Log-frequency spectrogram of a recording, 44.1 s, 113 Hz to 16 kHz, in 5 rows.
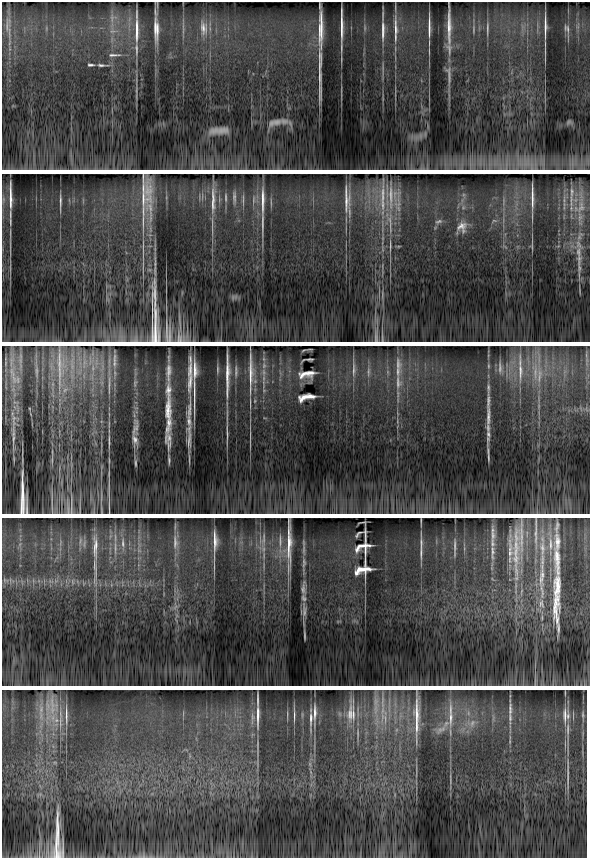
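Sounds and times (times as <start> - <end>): beak clicks and wing rustling: 0.0 - 24.3, 24.9 - 31.2, 32.2 - 44.0
parrot wings flapping: 10.8 - 13.0, 14.0 - 14.8, 16.4 - 19.6, 25.2 - 29.2, 33.7 - 36.4.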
